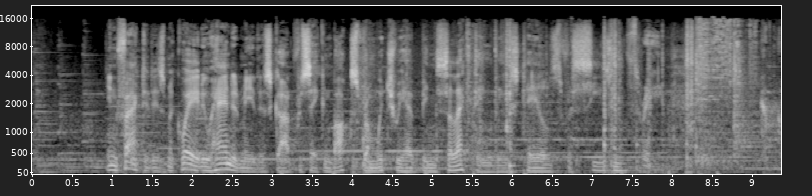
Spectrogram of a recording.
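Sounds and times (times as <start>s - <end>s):
speech: 1.0s - 8.4s
glass shattering inside a house: 7.3s - 9.1s.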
